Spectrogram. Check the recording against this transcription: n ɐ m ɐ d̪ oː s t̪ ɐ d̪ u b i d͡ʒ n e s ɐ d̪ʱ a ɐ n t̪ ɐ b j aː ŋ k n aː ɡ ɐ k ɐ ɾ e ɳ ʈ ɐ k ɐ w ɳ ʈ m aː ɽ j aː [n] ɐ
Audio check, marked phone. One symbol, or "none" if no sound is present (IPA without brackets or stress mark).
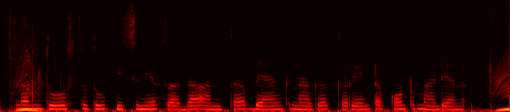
n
